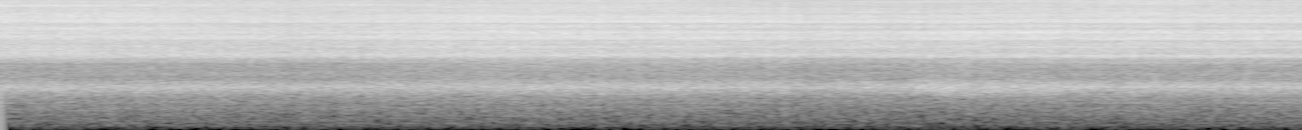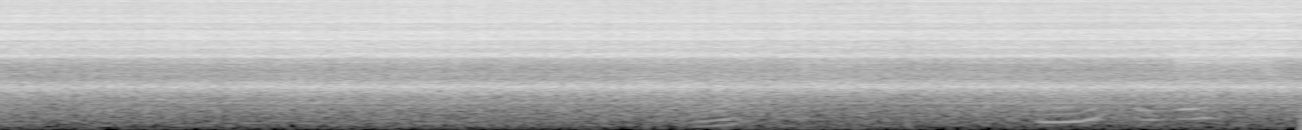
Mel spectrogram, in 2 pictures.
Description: Watch as Dr. Jon Wimer conducts a dental procedure utilizing the Solea Dental Laser System.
